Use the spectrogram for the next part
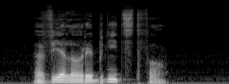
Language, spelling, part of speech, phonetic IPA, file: Polish, wielorybnictwo, noun, [ˌvʲjɛlɔrɨbʲˈɲit͡stfɔ], Pl-wielorybnictwo.ogg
